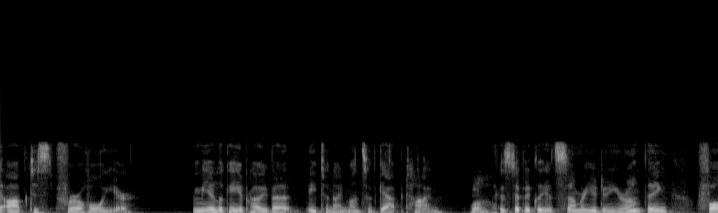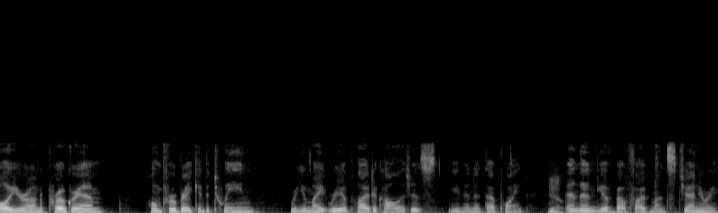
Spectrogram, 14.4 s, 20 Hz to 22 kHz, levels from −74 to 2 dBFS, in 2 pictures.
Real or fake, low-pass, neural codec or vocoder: fake; 7.2 kHz; vocoder, 44.1 kHz, 128 mel bands, Pupu-Vocoder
